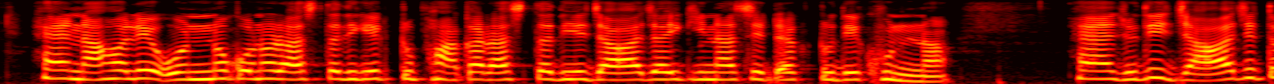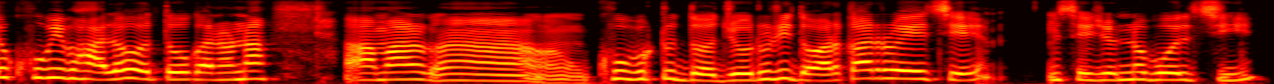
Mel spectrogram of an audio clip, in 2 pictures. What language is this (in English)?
Bangla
